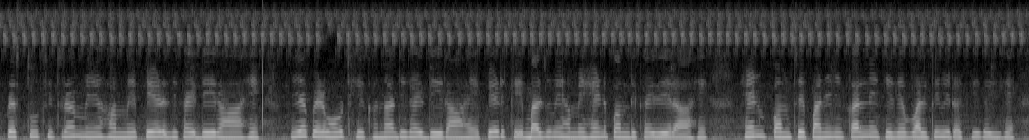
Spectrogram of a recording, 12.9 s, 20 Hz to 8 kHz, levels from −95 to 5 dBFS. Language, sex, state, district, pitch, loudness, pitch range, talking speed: Hindi, female, Uttar Pradesh, Budaun, 250 Hz, -33 LUFS, 240-260 Hz, 190 wpm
